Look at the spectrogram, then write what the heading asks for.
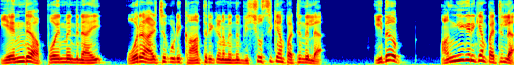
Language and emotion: Malayalam, angry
